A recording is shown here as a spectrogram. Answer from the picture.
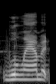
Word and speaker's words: Willamette: We have a very unique area, Willamette Valley.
